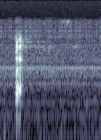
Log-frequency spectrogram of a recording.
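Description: A single short vocal sound, a brief grunt-like syllable about a third of a second in, then near silence with a faint steady hum.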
